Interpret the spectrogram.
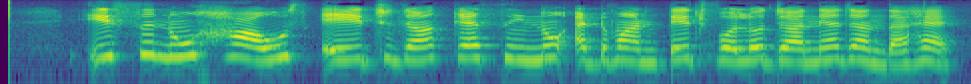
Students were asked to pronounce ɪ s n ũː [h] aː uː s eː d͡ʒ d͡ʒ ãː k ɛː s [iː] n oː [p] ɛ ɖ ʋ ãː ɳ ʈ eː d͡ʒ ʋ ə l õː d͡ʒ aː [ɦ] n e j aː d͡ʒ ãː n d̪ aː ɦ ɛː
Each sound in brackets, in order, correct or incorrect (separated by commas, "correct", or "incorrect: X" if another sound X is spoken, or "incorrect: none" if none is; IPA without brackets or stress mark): correct, correct, incorrect: ʔ, incorrect: none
